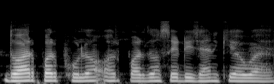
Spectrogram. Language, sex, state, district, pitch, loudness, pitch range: Hindi, male, Jharkhand, Deoghar, 165 Hz, -19 LUFS, 155-170 Hz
